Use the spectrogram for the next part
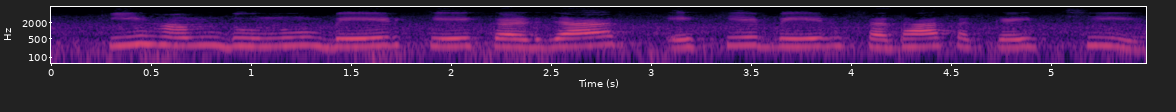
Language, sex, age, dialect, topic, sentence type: Maithili, female, 18-24, Southern/Standard, banking, question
